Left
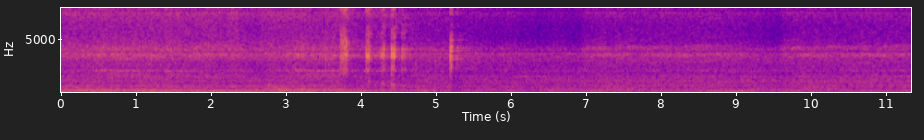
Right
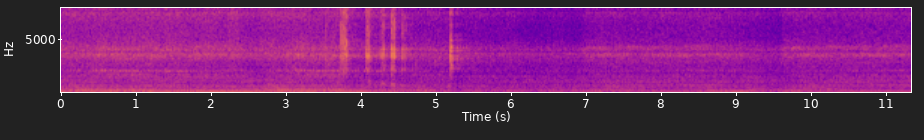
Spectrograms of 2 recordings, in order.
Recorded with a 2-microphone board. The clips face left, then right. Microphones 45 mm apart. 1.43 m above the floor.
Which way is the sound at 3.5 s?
10° left (ahead or behind).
